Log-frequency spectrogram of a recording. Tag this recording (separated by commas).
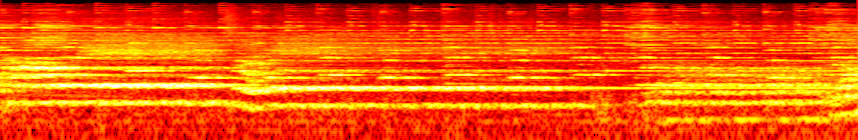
Music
